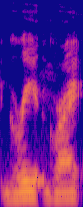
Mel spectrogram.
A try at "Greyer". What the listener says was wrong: It's not. You can't say Greer because the Y is. I mean, even if the Y is silent, it's not Greer.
